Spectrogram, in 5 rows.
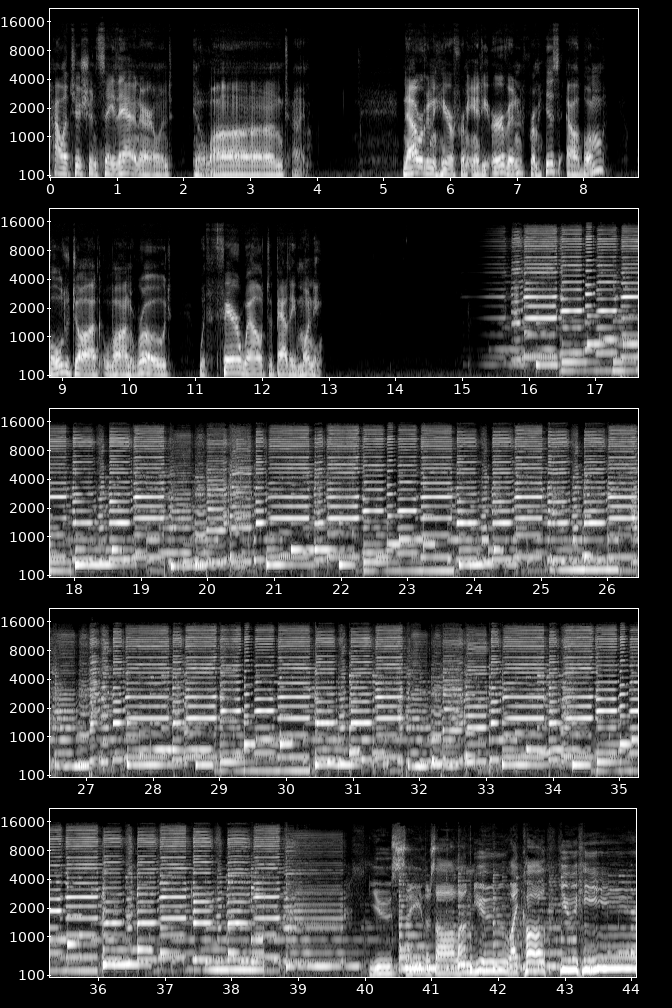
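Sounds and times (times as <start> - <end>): harmonica melody: 15.0 - 44.0
plucked strings: 15.1 - 44.0.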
